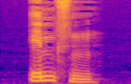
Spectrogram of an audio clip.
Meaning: 1. to inoculate, to vaccinate 2. to inoculate
- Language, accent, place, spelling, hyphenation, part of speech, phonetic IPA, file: German, Germany, Berlin, impfen, imp‧fen, verb, [ˈʔɪmpfɱ̩], De-impfen.ogg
